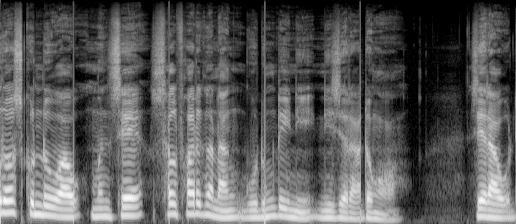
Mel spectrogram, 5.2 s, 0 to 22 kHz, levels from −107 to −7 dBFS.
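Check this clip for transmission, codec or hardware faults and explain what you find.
One fault appears: audio missing between chunks. At 0.74, 1.69, 2.65 (just before "दैनि निजिरा दङ") and 3.60 s (just after "दैनि निजिरा"), the speech skips forward. About 40 ms vanishes each time, with no gap left. The likely cause is audio lost at each roughly one-second chunk boundary.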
